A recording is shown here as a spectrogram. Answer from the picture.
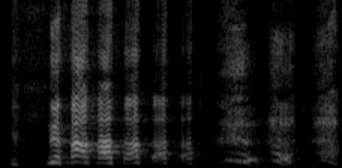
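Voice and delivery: high, loud cackle; burst of laughter. Real, not acted. Streamer cracking up over a nickname, high laughter. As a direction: crack up for real.

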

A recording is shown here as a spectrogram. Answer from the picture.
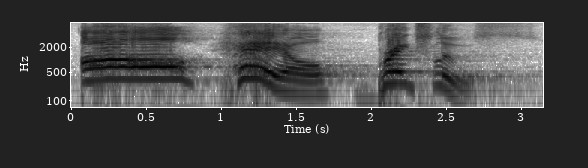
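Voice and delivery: loud, very slow emphasis; drawn-out climax. Real, not acted. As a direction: stretch each word out for dramatic impact. Dramatic climax of the story.

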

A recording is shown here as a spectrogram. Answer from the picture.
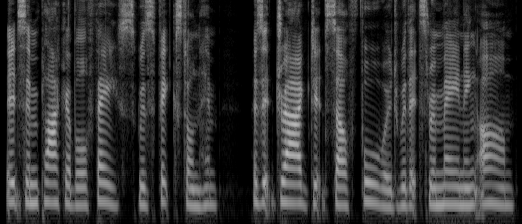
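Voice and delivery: ordinary delivery

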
